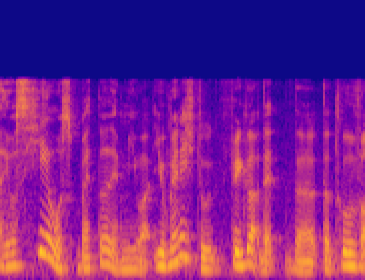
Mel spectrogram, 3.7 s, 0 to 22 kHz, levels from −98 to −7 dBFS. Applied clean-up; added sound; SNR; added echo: none; none; none; none.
